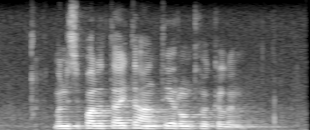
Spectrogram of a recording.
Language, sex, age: Afrikaans, male, 23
